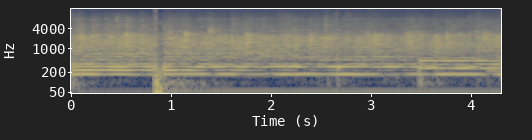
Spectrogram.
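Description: A church audience applauding in praise for a man's life: dense, steady clapping throughout, with a sustained musical hum underneath and one sharp thump near the start.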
